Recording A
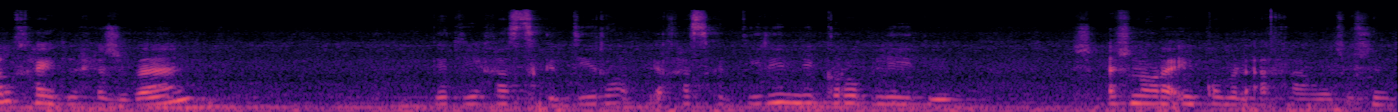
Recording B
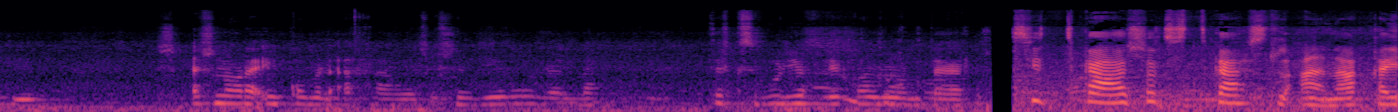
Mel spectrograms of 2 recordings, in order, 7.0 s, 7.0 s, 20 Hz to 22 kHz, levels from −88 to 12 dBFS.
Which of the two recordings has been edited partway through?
B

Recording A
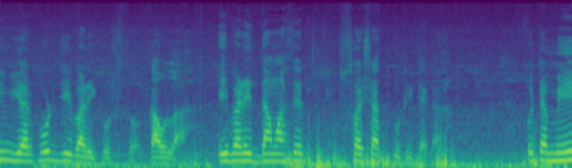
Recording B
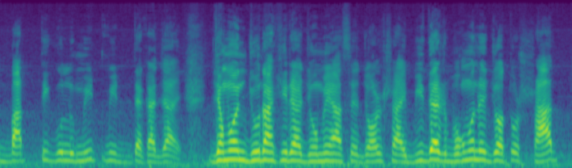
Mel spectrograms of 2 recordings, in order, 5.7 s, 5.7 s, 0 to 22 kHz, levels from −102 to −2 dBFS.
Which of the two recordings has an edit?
A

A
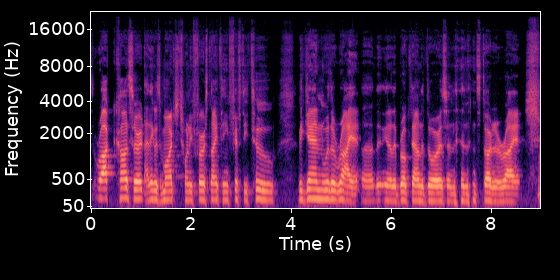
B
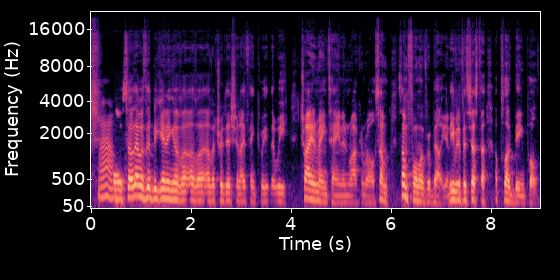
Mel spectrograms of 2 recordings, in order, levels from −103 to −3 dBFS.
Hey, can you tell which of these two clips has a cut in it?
A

